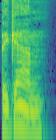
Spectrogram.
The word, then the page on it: began: British English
